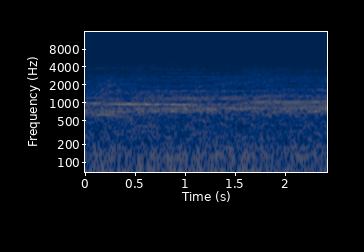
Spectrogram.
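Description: A basketball crowd in a college gym cheering and buzzing after a dunk and foul, a steady wash of sound heard from a distance with no sharp peaks.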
